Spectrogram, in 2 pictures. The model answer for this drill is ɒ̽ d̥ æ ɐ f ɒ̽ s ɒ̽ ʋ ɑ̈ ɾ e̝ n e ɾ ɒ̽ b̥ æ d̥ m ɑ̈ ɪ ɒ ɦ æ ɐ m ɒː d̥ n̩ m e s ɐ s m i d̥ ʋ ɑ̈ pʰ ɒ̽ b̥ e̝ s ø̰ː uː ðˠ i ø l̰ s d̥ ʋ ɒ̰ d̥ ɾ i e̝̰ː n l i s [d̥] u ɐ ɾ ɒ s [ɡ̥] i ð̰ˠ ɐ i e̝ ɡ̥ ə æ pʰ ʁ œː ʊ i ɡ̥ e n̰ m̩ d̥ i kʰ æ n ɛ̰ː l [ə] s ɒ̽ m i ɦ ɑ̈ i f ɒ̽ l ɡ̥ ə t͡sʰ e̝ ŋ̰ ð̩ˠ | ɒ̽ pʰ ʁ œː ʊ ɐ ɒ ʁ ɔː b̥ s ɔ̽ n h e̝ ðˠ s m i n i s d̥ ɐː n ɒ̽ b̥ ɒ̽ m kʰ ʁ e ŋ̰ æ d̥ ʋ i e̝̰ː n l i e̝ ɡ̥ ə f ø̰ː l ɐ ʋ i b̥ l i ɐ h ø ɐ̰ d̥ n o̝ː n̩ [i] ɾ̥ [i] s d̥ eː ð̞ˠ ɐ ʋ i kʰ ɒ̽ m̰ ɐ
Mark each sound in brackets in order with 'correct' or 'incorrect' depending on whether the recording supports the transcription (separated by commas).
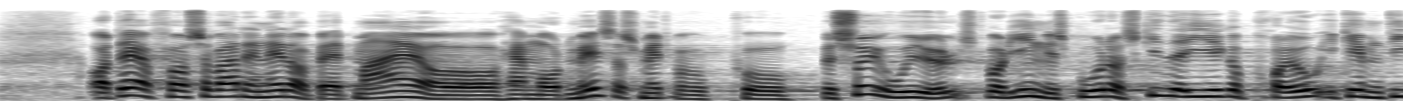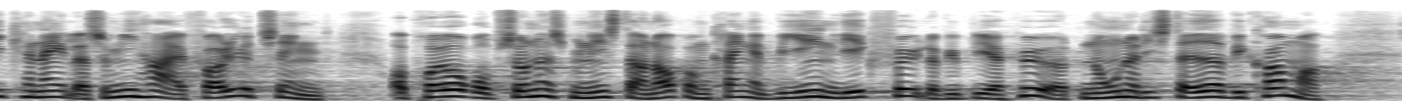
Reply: incorrect, correct, incorrect, incorrect, correct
